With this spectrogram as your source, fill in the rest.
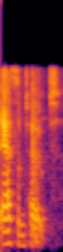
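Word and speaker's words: asymptote: funny you pronounce it ASM toote the p is silent so we have an ASM toote here sounds funny okay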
